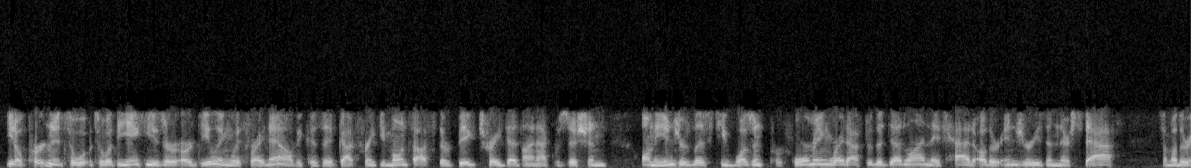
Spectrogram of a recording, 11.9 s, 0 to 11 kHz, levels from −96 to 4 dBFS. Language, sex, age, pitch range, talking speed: English, male, 20-39, 105-115 Hz, 220 wpm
